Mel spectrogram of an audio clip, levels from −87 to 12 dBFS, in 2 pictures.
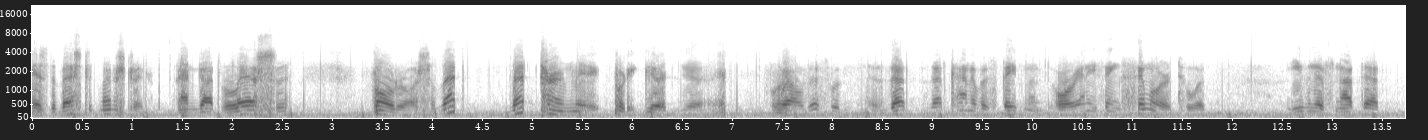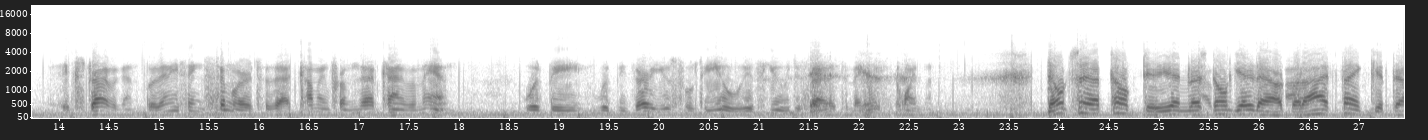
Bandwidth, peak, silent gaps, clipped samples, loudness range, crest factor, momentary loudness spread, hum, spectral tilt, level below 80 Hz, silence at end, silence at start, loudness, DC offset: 8 kHz; -18 dBFS; none; under 0.1%; 7 LU; 16 dB; 17 LU; none; -7.5 dB/octave; -58 dBFS; 0 s; 0 s; -35 LUFS; under 0.1%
